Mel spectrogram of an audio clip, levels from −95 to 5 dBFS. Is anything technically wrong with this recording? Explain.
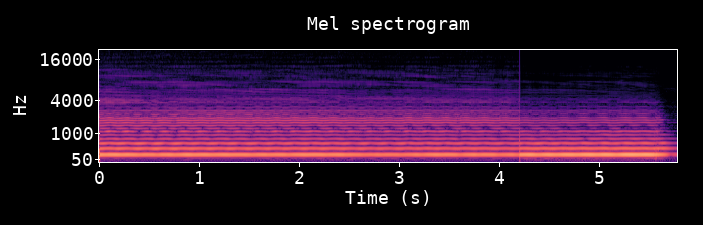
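Yes. From 4.2 s to the end of the music, de-emphasis has been applied wrongly: a treble cut was applied to audio that carried no matching boost, or was applied twice. The spectrum tilts smoothly downward, about 11 dB lower at 10 kHz than at 1 kHz, so the sound turns dull and muffled. On a spectrogram the upper bands fade abruptly at 4.2 s, with no sharp cut-off.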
